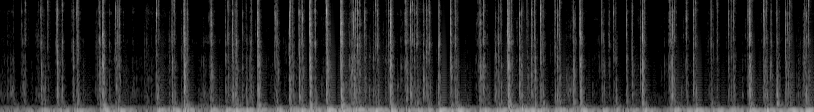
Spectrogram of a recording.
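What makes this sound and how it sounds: A solid, full-size plastic membrane computer keyboard with a colour-changing backlight is typed on continuously with the fingertips of both hands. Rapid, short, bright clicks and taps run steadily throughout, each dying away almost instantly, over a constant low hum.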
